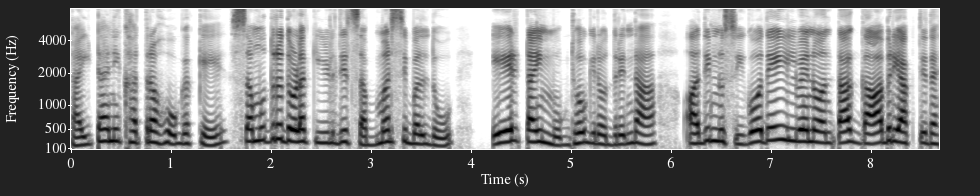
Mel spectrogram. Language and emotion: Kannada, fearful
